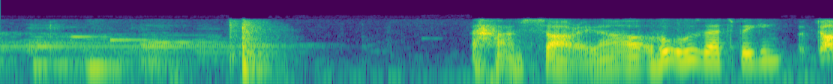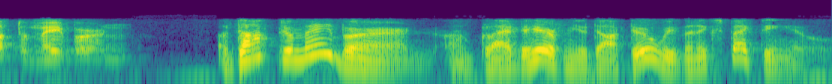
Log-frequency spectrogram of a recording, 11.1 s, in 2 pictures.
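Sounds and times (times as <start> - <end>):
door being shut: 1.5 - 2.1
speech: 3.3 - 6.3, 7.0 - 11.0.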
